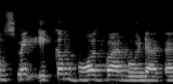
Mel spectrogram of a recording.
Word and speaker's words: Akums: आस्था pronounce कैसे करते हैं, आकुम्स ही है क्या और पैसा डालना है नहीं डालना? हाय गुड मॉर्निंग, इसका प्रोनाउंसिएशन एकम करके होता है, एकम ड्रग्स, तो ई करना चाहिए तो कंफ्यूजन नहीं होता।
